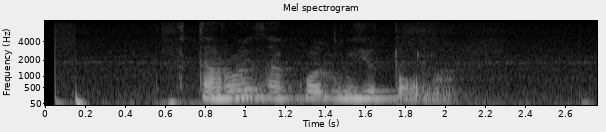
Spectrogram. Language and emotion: Russian, neutral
